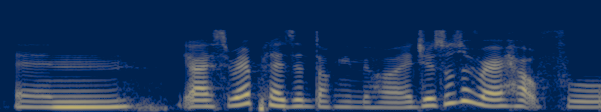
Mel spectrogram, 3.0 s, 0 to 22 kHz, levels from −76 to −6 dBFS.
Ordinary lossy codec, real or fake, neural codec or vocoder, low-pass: none; real; none; 7.2 kHz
